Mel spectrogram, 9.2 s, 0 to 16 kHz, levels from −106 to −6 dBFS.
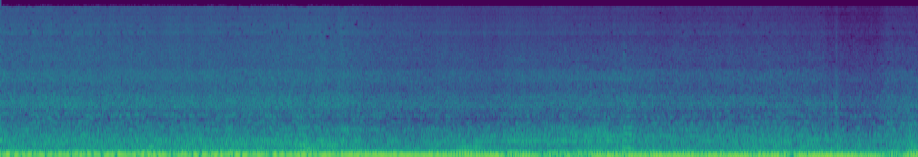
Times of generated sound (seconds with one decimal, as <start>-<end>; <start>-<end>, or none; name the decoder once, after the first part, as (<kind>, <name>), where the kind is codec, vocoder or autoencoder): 1.5-2.1 (autoencoder, DAC-VAE); 4.3-5.5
